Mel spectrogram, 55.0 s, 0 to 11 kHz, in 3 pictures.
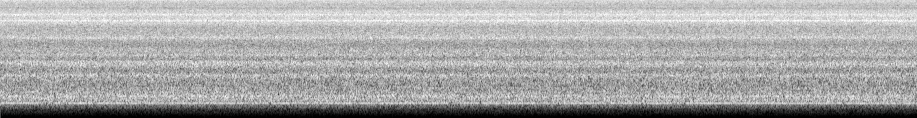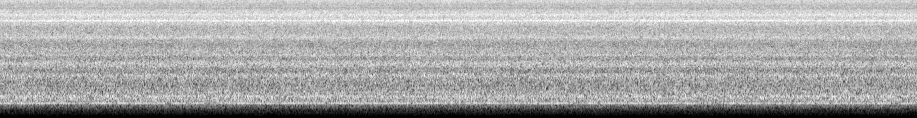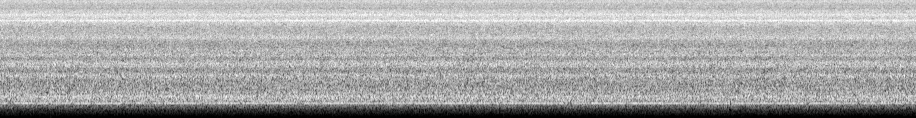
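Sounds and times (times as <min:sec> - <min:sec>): hair dryer running: 0:00.0 - 0:55.0.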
